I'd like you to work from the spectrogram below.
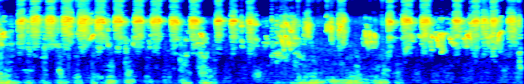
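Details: Budgerigars in the morning chirp in a rapid, steady run of high, scratchy notes, several per second, with warbled chatter in between, over background music.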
